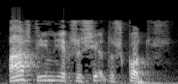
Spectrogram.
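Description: A man's voice: sits high, fairly even intonation, sharp tone, husky. A man preaching a sermon, emphatic, often calling out to the congregation as brothers and rising sharply when he quotes scripture. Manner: addresses listeners as brothers.

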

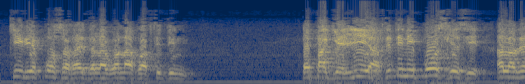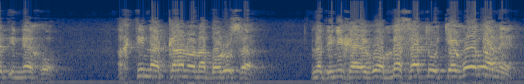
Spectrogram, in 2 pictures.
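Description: Older male preacher doing a humble young man pleading with God, high-voiced, sighing, dull lo-fi sound. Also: roomy sound, lightly acted. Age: 60s. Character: humble young man Jacob yearning for God's blessing. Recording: dull lo-fi recording.

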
